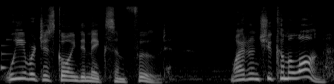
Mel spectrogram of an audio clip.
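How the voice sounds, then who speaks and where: An actor playing a charming young male magician who is a protective older brother, speaking smoothly and coaxing answers out of his sibling in a video game. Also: sits high, huge pitch swings, moderate pace, soft background music. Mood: friendly. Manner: smooth, coaxing, gently probing.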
